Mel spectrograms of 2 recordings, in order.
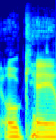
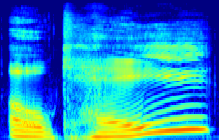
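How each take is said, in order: First: It sounds calm and reassuring. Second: It sounds confused and questioning.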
